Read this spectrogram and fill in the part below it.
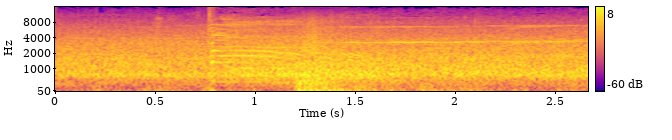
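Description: A heavy body slams onto a wrestling mat with a deep thud.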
